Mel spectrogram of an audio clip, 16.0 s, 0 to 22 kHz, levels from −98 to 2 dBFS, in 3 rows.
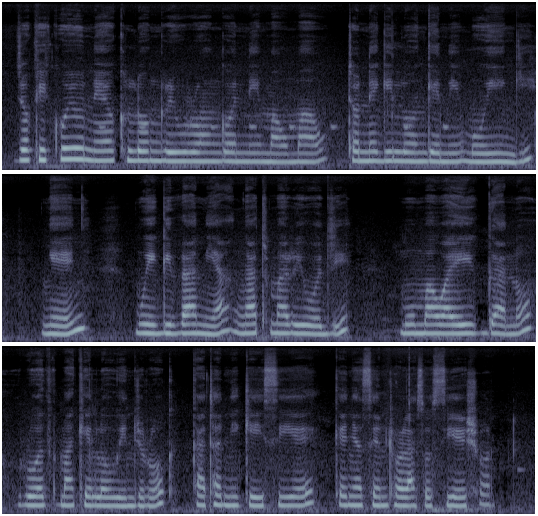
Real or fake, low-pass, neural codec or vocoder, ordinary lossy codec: real; none; none; none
